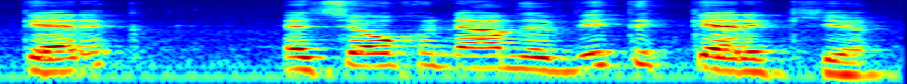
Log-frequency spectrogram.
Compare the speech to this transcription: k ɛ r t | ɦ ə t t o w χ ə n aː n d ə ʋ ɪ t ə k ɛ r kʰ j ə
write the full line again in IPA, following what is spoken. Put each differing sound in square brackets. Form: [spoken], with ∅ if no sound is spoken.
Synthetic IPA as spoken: k ɛ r [k] | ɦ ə t [s] o w χ ə n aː [m] d ə ʋ ɪ t ə k ɛ r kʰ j ə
